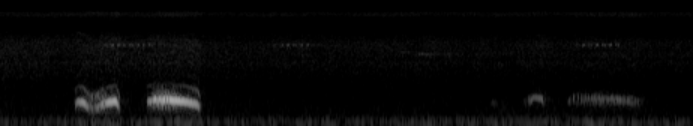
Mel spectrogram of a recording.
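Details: Spotted dove, recorded live: two loud, throaty coos with a slight dip, then two softer, lower coos trailing off after a short pause. A faint high hum runs steadily in the background.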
